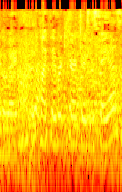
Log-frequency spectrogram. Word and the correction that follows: Sazed: Is that how you... – I say Sazed. Sazed.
